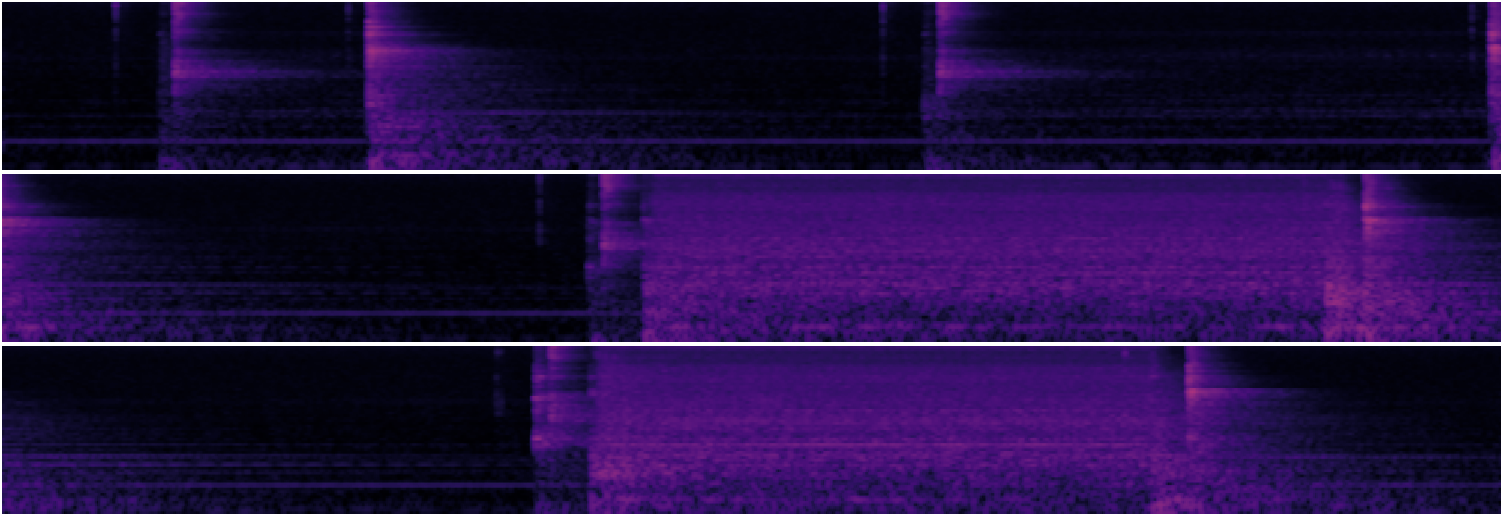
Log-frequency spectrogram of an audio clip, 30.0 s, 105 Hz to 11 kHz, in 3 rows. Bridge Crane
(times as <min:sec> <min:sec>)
0:14.4 0:18.8, 0:24.0 0:27.7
